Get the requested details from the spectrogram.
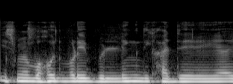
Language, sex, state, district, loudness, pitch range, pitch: Hindi, male, Jharkhand, Deoghar, -13 LUFS, 135-145 Hz, 140 Hz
